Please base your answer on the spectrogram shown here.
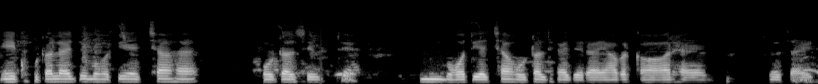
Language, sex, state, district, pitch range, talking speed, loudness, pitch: Hindi, male, Uttarakhand, Uttarkashi, 115-125 Hz, 175 wpm, -19 LUFS, 120 Hz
